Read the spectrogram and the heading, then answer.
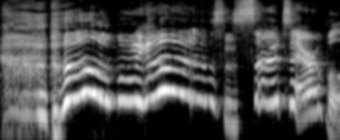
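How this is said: It is said in an exaggerated, theatrical way.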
